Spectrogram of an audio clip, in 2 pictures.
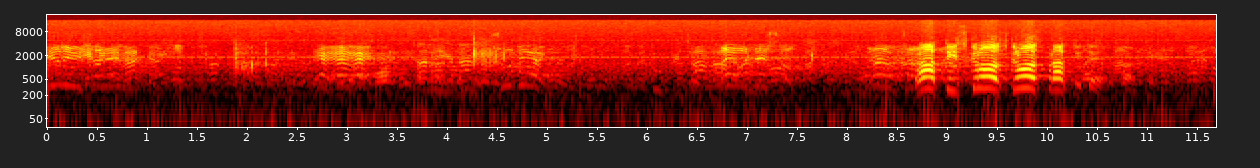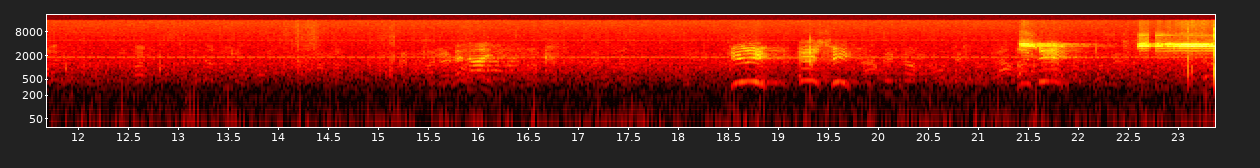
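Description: Young men shout to each other far off across an open field.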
